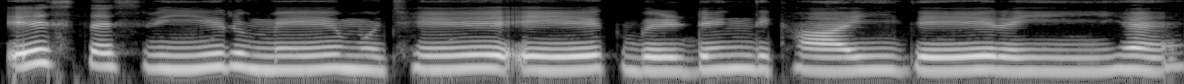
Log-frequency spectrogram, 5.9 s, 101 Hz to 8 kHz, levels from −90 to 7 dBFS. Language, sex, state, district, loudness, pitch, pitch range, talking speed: Hindi, female, Madhya Pradesh, Katni, -15 LUFS, 220 Hz, 210-230 Hz, 100 wpm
